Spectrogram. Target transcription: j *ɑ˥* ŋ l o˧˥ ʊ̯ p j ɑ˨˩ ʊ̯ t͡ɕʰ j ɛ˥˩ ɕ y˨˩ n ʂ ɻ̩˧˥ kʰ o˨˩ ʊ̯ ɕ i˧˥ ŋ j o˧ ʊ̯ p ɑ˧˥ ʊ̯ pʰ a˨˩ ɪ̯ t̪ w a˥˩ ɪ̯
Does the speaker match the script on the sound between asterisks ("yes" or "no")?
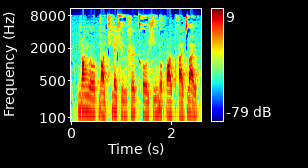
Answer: yes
